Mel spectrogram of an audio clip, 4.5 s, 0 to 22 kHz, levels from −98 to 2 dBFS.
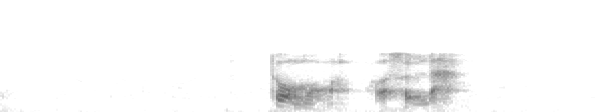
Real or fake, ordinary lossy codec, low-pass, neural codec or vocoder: fake; none; 3.6 kHz; codec, 16 kHz, 4 kbps, FreqCodec, larger model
